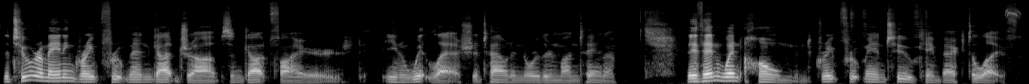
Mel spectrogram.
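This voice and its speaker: A man's voice: on the low side, animated, a little slow, dry recording. A man reading humorous bedtime stories aloud with a mock-serious storytelling delivery.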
